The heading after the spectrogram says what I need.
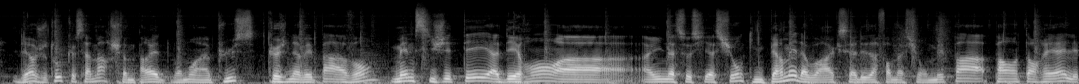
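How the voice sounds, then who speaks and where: Music plays in the background as a man talks at a moderate pace. His pitch is medium, with ordinary variation. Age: 60s. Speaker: volunteer building manager. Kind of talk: customer testimonial. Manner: hesitant, many fillers.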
